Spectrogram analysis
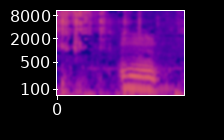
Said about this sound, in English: Hear that crunch. The crunch.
